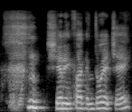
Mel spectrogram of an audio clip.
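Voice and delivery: slow, laughing jeer at Twitch; laughing taunt; laughing mock jeer. Real, not acted. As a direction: drag it out through laughter. Mocking Twitch admins while laughing.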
